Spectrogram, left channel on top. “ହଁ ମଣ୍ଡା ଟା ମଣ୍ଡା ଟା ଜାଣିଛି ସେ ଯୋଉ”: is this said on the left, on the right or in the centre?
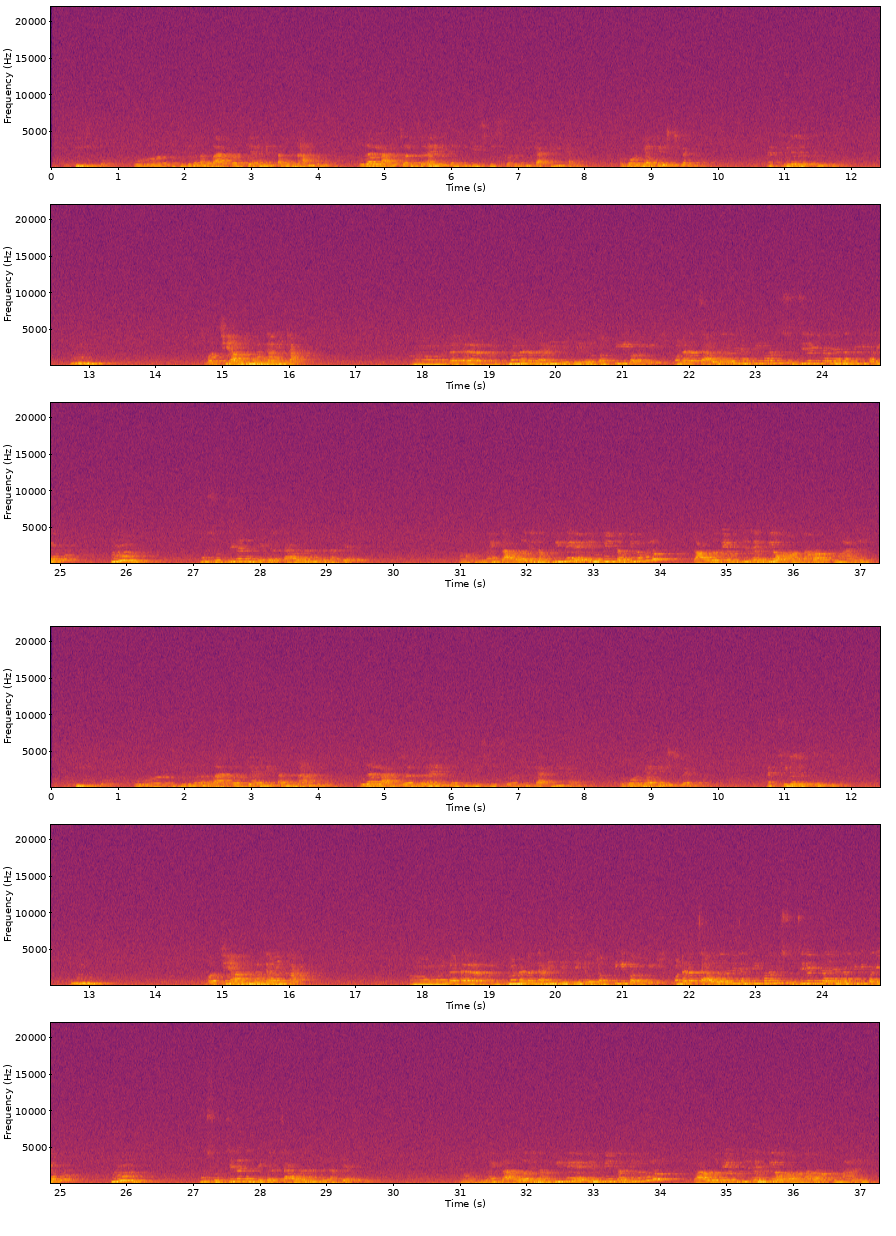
Right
